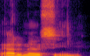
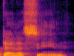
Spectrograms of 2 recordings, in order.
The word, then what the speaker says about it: adenosine: sensation this chemical is called adenosine or adenosine adenosine is kind of the British way of pronouncing it as Dr Walker pronounces it and uh Dr huberman that pronounces as adenosine so it's kind of like aluminum and aluminum doesn't really matter but it's adenosine or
